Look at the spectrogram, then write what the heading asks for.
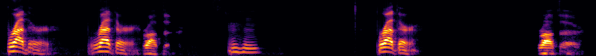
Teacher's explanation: really pop the air out of the B on your way to the r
